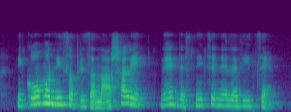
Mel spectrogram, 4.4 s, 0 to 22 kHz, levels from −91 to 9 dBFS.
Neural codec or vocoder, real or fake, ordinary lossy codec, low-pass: none; real; none; 7.2 kHz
